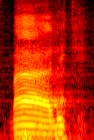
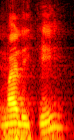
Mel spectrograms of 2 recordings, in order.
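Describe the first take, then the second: First: The first vowel is long. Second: The first vowel is short. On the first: "ada juga yang menambahkan dengan alif" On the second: "Ada yang baca dengan pendek"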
